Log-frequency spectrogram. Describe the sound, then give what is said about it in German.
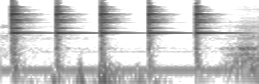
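Five bright glass clinks in a steady, even rhythm, each a sharp ringing tap with a short shimmering decay, like a spoon tapped against a glass to call for a toast; no one speaks. “Ich möchte an dieser Stelle einen Toast komplett brotfrei aussprechen.”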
